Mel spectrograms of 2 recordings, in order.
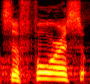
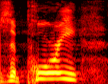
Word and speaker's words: Zippori: Well, we know that the closest city to Nazareth, where he grew up, was a place called Sepphoris or Zippori, uh, would be the Hebrew way of pronouncing that.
